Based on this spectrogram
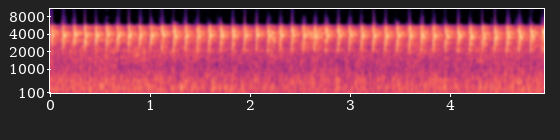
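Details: A lovebird keeps up its ngekek, a long series of bright, clipped chirps at a fast, regular rate, offered as master audio to help train lovebirds to ngekek longer.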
